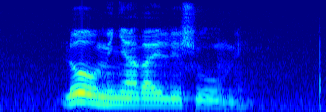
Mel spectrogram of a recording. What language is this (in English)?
Xhosa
